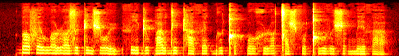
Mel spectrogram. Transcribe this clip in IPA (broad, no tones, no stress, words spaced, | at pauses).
ɠʌfɛu̯ wʌɹʌzɯ ʈiʃoy̯ | θiɖɯ bau̯ diʈʰa θɛɡ͡bɯǃʰʌ k͡poxɹʌ ǀaʃθoǃʰɯðɯʃ ʌŋ͡meθa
